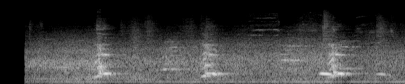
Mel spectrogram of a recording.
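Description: Dog barking three times, about a second apart, over a steady low hum.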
